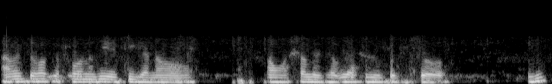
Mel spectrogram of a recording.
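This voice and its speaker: Evasive boyfriend played by a man, defensive, pleading, mid-pitched, phone-line drama with faint hiss. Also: level tone, moderate pace, close to an everyday voice. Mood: puzzled. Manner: defensive, pleading, repeats questions back. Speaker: boyfriend in staged phone call. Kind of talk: staged phone-call drama.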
